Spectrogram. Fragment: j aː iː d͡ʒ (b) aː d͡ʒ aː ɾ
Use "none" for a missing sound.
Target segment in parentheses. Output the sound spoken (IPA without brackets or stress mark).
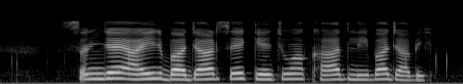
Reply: b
